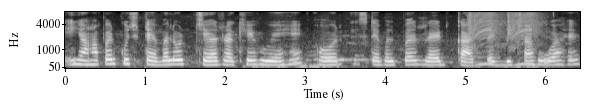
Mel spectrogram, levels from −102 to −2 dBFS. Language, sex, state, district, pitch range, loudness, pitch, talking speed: Hindi, female, Chandigarh, Chandigarh, 195-220 Hz, -17 LUFS, 205 Hz, 165 wpm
